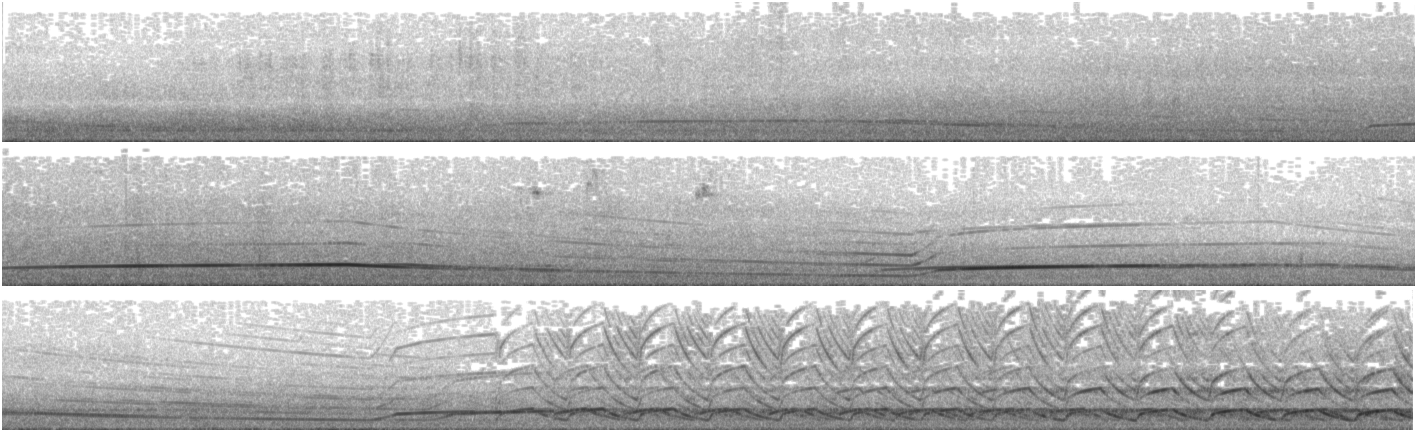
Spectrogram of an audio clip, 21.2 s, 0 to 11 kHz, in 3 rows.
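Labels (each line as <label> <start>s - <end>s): A constant whooshing sound resembling wind. 0.0s - 21.2s
Ambulance sirens echo in the background, gradually growing louder and changing pattern as they approach. 2.9s - 21.2s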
